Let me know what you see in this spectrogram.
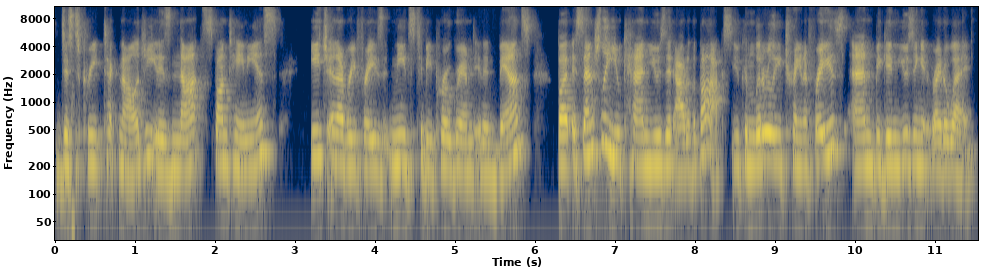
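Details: Adult woman; normal fluent speech.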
